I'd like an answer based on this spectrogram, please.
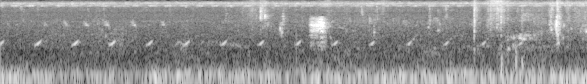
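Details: Frogs in the rural countryside of Rizal, Philippines, answering a played frog sound as they are caught: a fast run of short, rising chirps, about four a second, with a steady high hiss and scattered clicks.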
